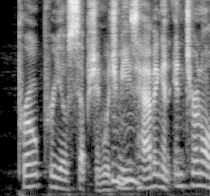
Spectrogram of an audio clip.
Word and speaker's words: proprioception: new word today let's see if I can pronounce it correctly Pro preoception proprioception which means having an internal awareness of your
